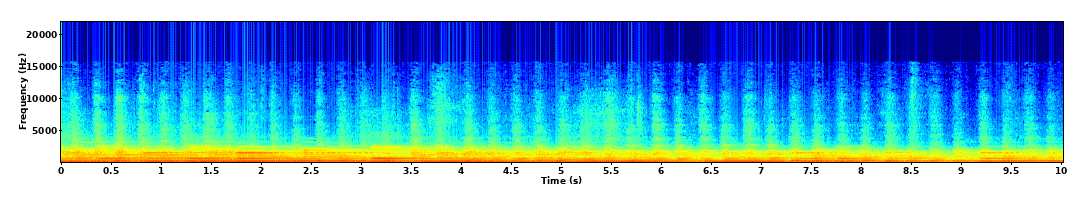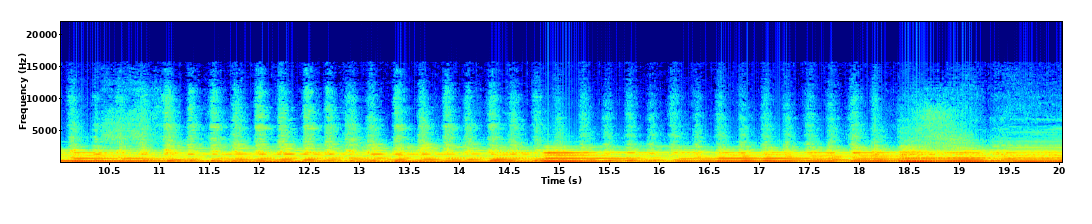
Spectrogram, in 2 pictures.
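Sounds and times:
bowed cello melody: 0:00.0 - 0:20.0
quick pulsing accompaniment: 0:00.0 - 0:20.0.

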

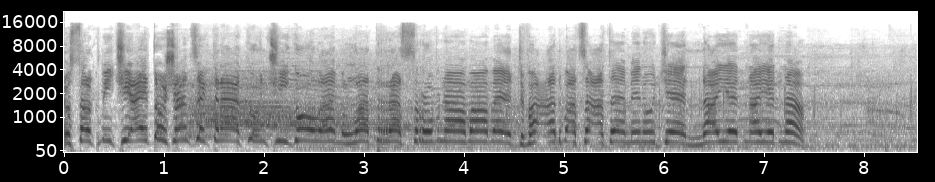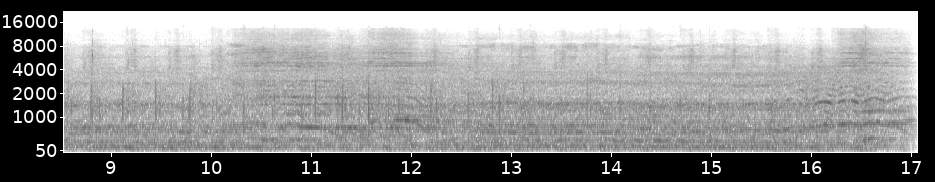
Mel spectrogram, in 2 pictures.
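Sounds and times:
distant shouts and voices: 0:00.9 - 0:08.5.

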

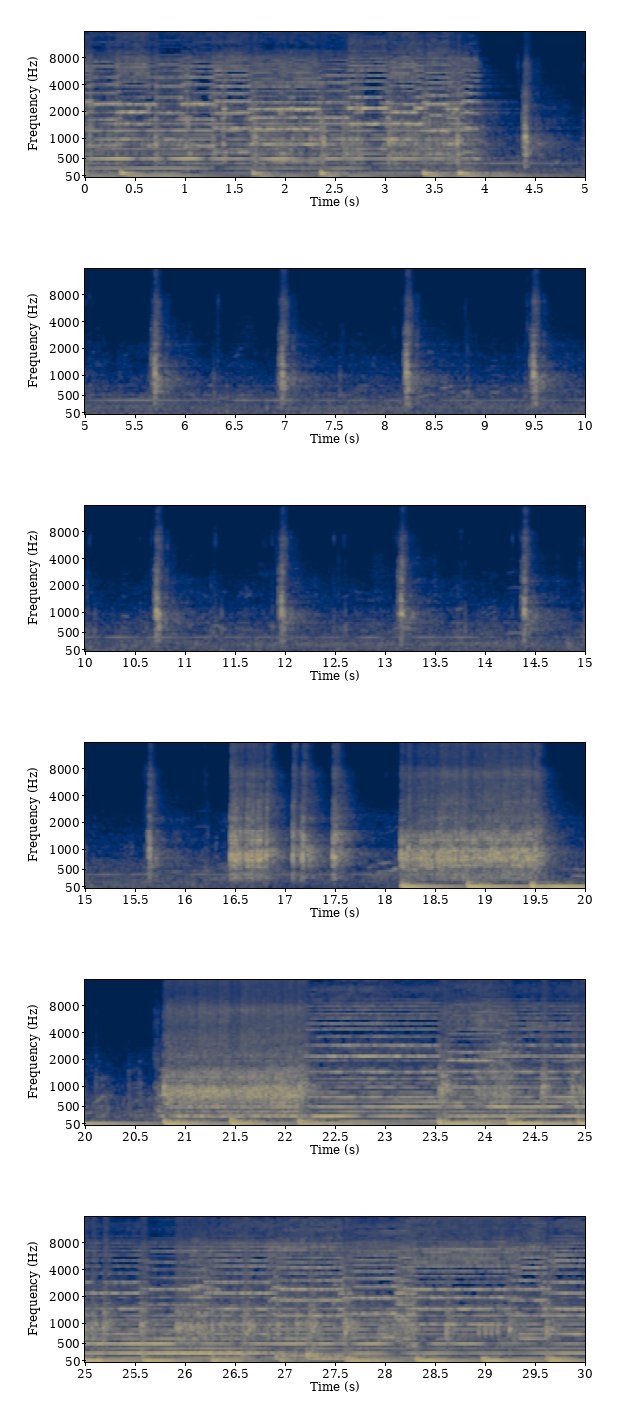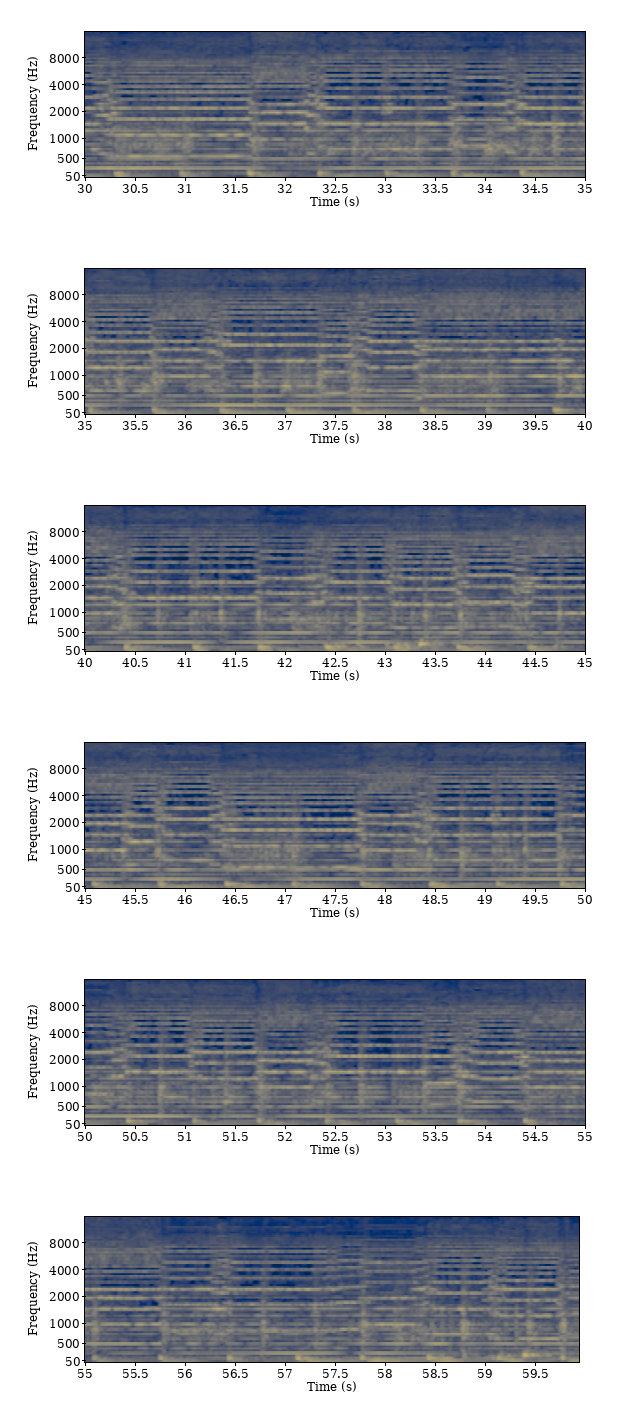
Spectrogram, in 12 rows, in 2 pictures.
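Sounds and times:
bagpipes playing: 0:00.0 - 0:10.8, 0:18.2 - 0:59.9
drum roll: 0:16.5 - 0:22.4
snare tenor and bass drums: 0:16.5 - 0:59.9.

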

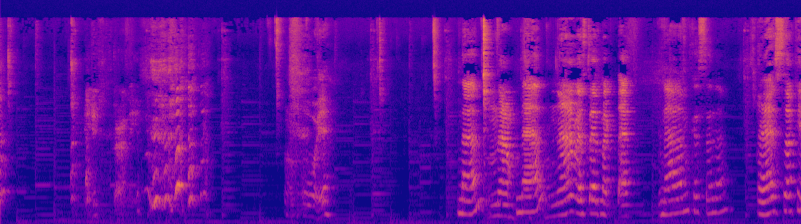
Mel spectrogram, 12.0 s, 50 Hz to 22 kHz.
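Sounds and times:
quiet background music: 0:00.0 - 0:12.0
women laughing: 0:02.2 - 0:03.2.

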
